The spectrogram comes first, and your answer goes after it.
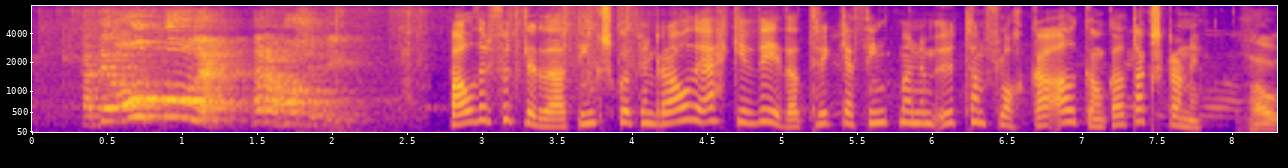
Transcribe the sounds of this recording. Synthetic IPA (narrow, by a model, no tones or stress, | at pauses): θɛt̪ːɛɾowpowlɛxθɛrːapʰɔsɪt̪ɪ | paːwðɪɾ̥fʏt̪lɪɾðaːðθiŋkskœːpɪnraːwðɪɛhcɪvɪðaðt̪ʰɾɪcːaθiŋk̚mœnːʏmʏːt̪ʰanflɔhkaʔa̰ðkawŋkaðt̪akskɾawnɪθaw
